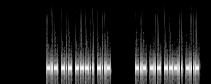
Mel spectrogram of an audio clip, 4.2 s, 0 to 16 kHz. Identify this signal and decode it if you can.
Morse code, heard as a keyed tone, about 51 wpm, 700 Hz. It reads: KK8X KK8X
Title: USA Call Signs - 4 Characters - Repeated 2x - 50wpm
